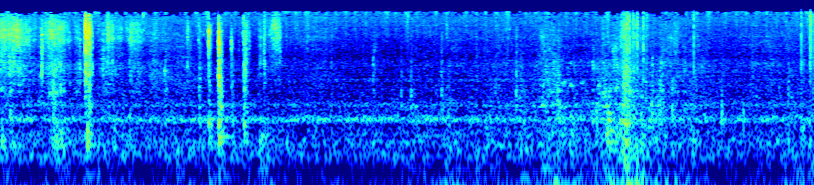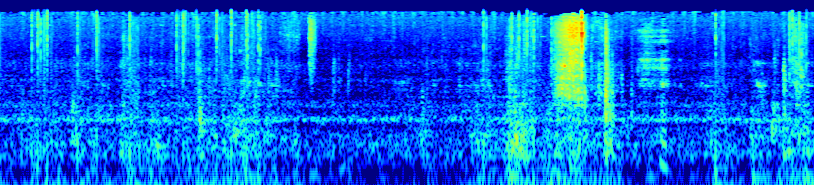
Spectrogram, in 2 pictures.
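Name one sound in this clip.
A vehicle engine rumbles steadily from inside a car.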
